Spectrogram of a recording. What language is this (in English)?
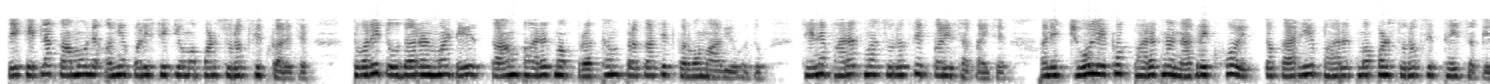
Gujarati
